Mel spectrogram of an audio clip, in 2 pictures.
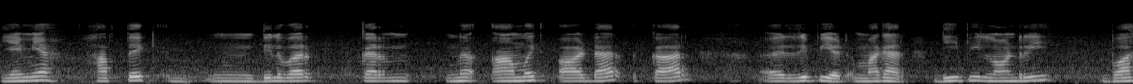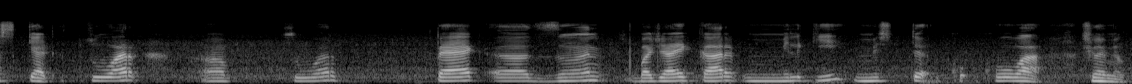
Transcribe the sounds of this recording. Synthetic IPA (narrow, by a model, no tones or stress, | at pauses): jemi | hapt̪ek | ɖiliʋəɾ | kəɾ | nəamɨt̪ʲɔɾɖəɾkaɾ | ipiəʈməɡaɾ | ɖipilɔ̃ɳɖɾi | baskɛʈ | t͡suaɾ | t͡suʋaɾ | pɛkd͡zəːnʲ | bɐd͡ʒaːjkaɾmilkimisʈ | kʰoːʋa | ʃujmil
